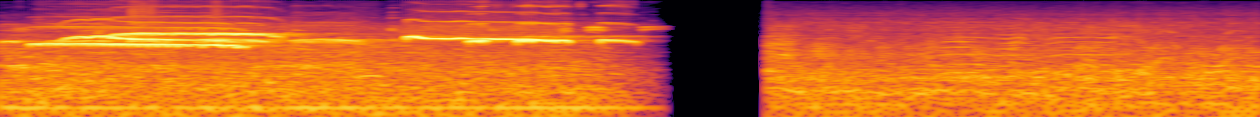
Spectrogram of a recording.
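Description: Several whistles blown by protesters in a crowd: loud, shrill, overlapping blasts, one of them trilling, over crowd noise. They cut off suddenly a little over three seconds in, and after a short gap there is quieter crowd hubbub.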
